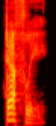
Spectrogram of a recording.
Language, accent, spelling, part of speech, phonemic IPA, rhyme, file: English, US, deafly, adverb, /ˈdɛfli/, -ɛfli, En-us-deafly.ogg
- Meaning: In a deaf manner; without the aid of a sense of hearing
